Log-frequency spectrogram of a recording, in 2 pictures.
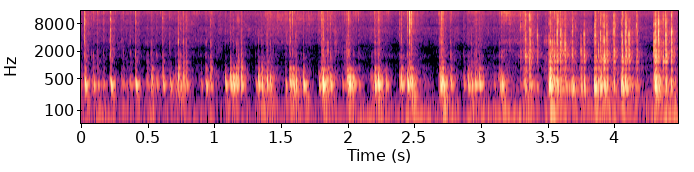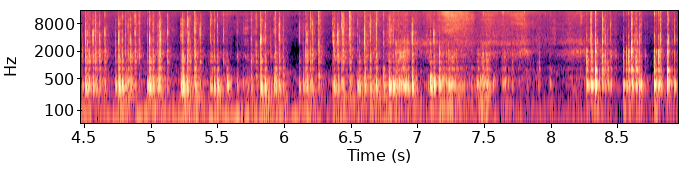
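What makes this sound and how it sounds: Long acrylic nails rapidly tap and scratch the front and sides of a hollow, apparently empty, medium brown pebbled-leather Michael Kors tote, which is held up by its handle. A dense, quick patter of short, dull, mid-pitched knocks is heard, mixed with soft scratching. It carries steadily throughout with a few louder taps near the end.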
